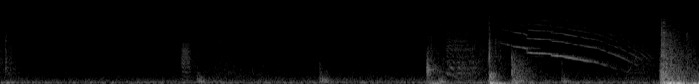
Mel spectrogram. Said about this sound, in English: He pushes himself up and opens the front door.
